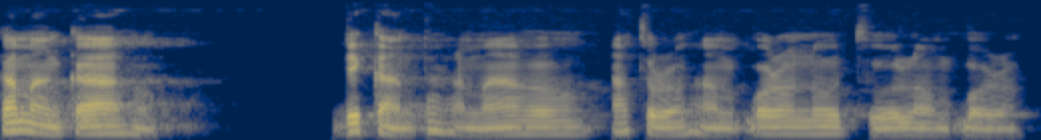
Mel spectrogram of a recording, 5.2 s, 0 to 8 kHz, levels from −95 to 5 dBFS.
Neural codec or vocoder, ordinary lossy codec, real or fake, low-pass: none; none; real; none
